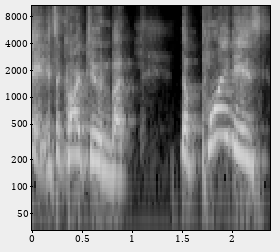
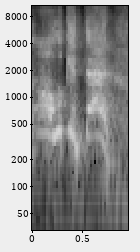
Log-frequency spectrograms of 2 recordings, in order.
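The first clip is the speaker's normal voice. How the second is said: delighted recognition; 8 semitones higher than usual. Retold or imitated. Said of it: "I'm like".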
